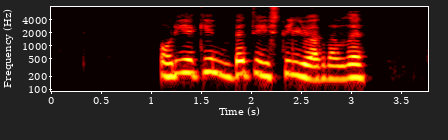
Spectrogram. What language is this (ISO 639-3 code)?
eus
